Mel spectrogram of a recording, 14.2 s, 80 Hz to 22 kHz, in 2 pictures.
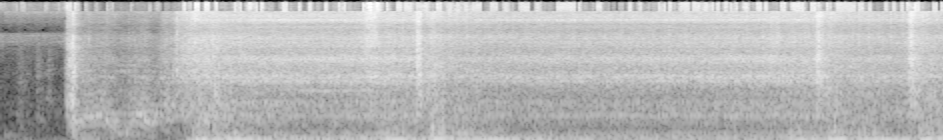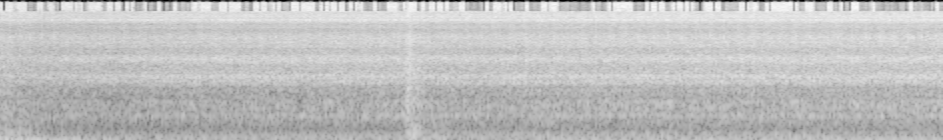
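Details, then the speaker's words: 1953 Chevy truck after timing chain cover block-off and a hose leak fix, timing just adjusted: cranks, catches within a second, then a steady, even V8 idle with no misses; runs much better. "yes sir I already tail is running much much much better"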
